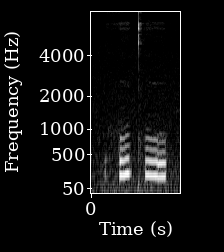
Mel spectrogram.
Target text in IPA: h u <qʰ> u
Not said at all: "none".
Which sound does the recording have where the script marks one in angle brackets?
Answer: kʰ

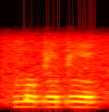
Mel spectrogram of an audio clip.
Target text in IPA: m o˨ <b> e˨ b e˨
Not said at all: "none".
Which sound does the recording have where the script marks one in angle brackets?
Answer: b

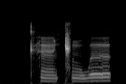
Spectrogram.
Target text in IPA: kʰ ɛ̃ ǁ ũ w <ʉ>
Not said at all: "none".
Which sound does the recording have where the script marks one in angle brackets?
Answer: ə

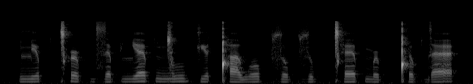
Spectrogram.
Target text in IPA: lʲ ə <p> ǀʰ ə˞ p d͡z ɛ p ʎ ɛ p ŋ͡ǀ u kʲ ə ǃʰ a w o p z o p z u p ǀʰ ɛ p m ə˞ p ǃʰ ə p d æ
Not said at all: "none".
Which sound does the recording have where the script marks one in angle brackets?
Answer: p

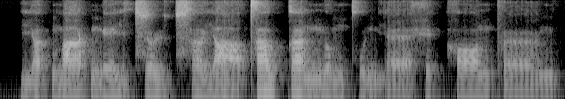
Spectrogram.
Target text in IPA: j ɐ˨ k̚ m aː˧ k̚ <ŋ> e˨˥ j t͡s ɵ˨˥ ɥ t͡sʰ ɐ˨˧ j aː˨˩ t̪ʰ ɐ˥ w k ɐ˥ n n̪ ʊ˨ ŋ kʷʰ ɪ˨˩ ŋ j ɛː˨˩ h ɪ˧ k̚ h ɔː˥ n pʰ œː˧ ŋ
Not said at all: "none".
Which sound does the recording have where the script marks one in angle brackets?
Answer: ŋ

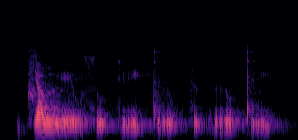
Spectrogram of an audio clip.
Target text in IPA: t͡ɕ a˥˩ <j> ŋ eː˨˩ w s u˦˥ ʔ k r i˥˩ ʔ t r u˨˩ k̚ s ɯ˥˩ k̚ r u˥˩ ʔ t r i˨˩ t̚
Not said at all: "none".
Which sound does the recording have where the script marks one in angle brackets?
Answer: w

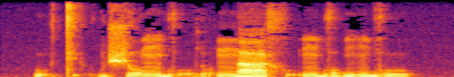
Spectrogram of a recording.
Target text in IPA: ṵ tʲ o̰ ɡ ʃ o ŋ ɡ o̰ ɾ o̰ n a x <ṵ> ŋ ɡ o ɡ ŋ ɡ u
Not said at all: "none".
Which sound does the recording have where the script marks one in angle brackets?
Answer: ṵ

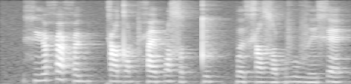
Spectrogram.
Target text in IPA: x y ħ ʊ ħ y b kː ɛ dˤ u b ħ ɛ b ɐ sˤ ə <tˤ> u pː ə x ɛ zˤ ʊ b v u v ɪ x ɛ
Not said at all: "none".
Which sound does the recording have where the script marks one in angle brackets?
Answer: tː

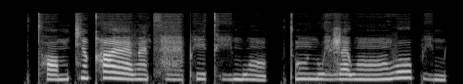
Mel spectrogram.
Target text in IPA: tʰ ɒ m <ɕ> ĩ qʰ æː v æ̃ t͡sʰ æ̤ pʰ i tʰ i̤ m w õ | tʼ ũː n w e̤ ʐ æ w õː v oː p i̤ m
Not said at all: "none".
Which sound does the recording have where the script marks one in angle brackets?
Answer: t͡ɕ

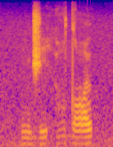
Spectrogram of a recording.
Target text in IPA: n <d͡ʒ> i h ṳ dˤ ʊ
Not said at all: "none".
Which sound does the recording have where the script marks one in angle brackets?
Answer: d͡ʒ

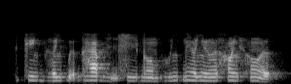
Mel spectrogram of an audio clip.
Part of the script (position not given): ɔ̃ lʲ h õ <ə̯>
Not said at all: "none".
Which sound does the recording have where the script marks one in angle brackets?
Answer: ə̯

